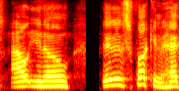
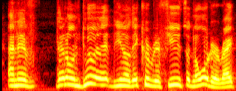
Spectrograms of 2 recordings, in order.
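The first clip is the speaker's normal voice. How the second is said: ordinary talk, nothing marked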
